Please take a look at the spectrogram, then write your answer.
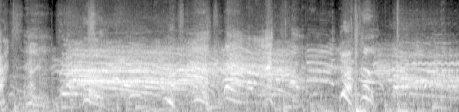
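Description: A roaring arena crowd from the Game of Thrones Telltale game swells into loud, sustained cheers and shouts, with voices bellowing over the steady din for most of the stretch.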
